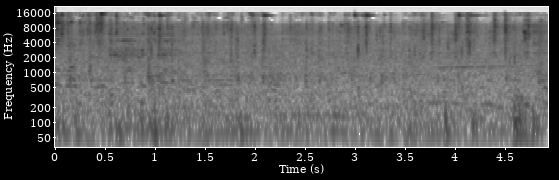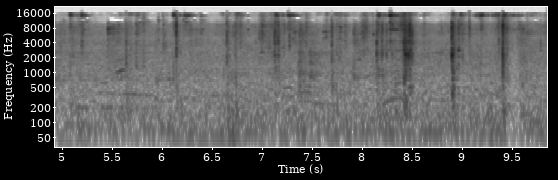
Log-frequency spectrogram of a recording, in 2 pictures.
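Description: Heavy boots stamp on stone paving.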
